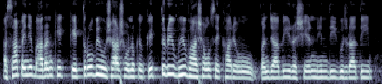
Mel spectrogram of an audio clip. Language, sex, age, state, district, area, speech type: Sindhi, female, 45-60, Maharashtra, Akola, urban, spontaneous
